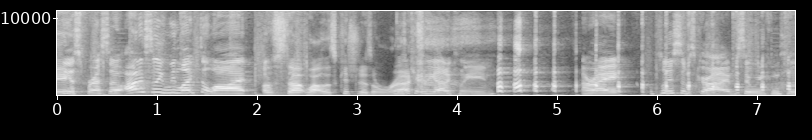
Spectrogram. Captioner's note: laughs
